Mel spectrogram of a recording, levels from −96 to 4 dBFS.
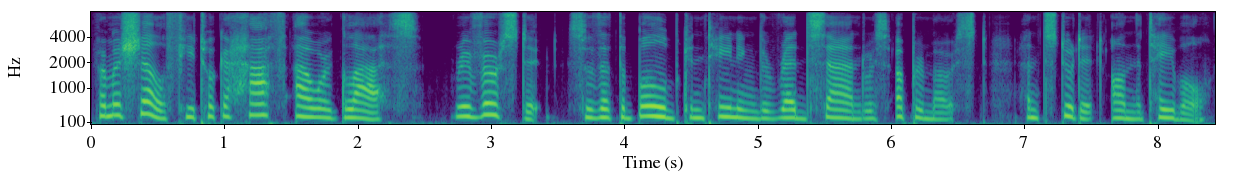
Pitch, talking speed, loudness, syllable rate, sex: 220 Hz, 190 wpm, -18 LUFS, 4.5 syllables/s, female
